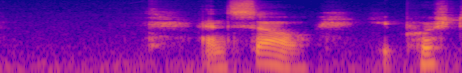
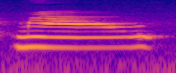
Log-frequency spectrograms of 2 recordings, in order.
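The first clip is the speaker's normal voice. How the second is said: high loud kitten meow; 11 dB louder than usual. Acted. Kitten calling from the shell, high loud meow. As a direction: mew like a tiny kitten.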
